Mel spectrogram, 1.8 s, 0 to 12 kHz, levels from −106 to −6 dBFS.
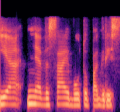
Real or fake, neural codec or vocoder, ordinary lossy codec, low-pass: real; none; AAC, 64 kbps; 7.2 kHz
